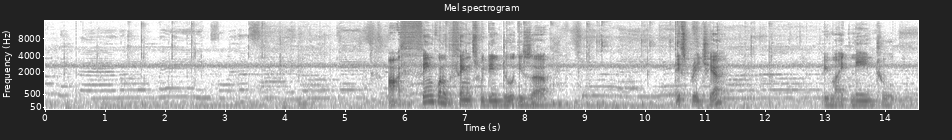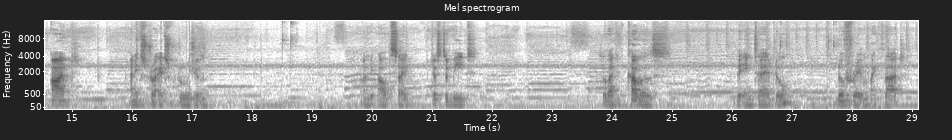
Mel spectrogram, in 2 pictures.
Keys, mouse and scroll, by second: 1.1 scroll down 2, 2.0 scroll down 1, 4.0 ctrl+s, 5.6-5.9 scroll down 3, 5.9-7.0 middle drag, 7.0-7.5 scroll up 2, 7.8-8.9 middle drag, 9.2 click, 9.9 click, 10.9 Tab, 14.5-14.8 scroll down 2, 14.8 `, 15.6 scroll up 1, 16.6-17.9 drag, 17.9 r, 19.2 e.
